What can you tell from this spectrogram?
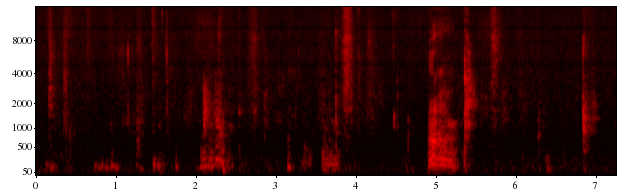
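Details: Puppies playing together in the morning, giving short low rough growls in scattered bursts, the loudest and longest near the end, with soft scuffles and thumps of play between them.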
